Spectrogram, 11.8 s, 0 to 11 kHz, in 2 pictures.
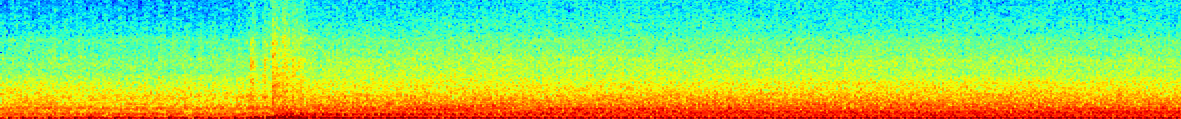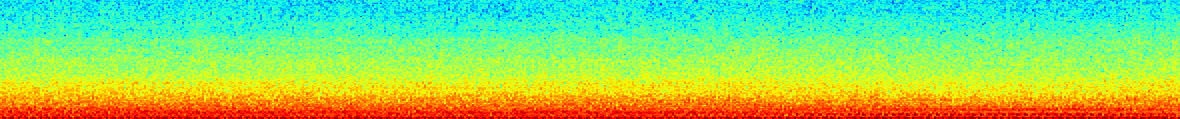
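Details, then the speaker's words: Craftsman LT2000 riding mower, almost 20 years old, new carburetor, choke on, temporary air filter: a brief pop at start-up, then a smooth, steady drone with no misses or surging. The earlier low-rpm pop was blamed on running without a filter; runs healthy. "I just temporarily put this up filter in place it's not the correct one but it had a little bit of a pop at the low RPM it's because it didn't have a filter on it can hear it now it's running running great"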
